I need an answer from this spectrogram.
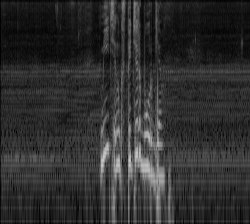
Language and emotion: Russian, angry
